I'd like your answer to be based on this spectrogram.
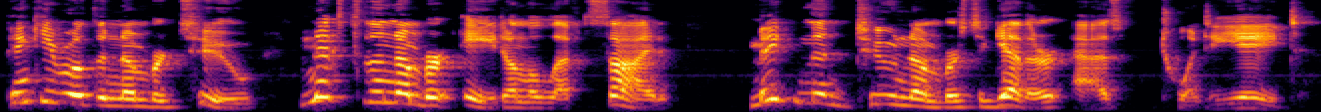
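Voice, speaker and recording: Bright, very animated woman narrating a story. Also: medium pitch, moderate pace, poor audio. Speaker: fan fiction reader and narrator. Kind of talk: expressive scripted story narration.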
